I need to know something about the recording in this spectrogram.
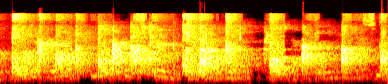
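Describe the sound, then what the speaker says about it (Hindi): An audience at an emotional intelligence seminar in India claps in a series of bursts, loud and close, with brief pauses between rounds of applause and overlapping voices. "एक बार बजा के बताएं और मेरे साथ ताली बजाएं।"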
